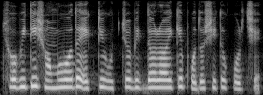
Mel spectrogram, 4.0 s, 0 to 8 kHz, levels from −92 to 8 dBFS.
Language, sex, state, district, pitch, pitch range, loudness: Bengali, female, West Bengal, Cooch Behar, 240 Hz, 230-255 Hz, -16 LUFS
